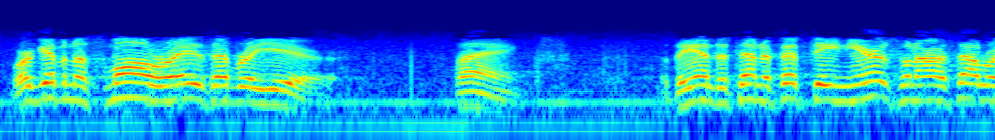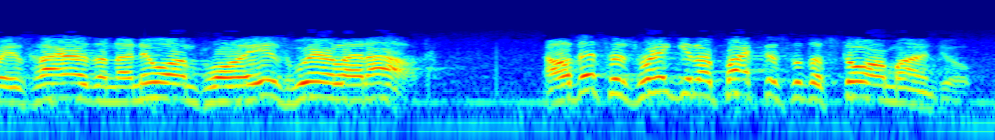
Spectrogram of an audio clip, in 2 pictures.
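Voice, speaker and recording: An actor playing a plain-spoken, confident store union organizer in a 1940s radio drama, on an old broadcast recording. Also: male voice, high-pitched, animated, brisk, big-room sound, narrow, tinny audio. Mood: confident, earnest.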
